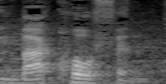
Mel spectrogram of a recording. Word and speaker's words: Backhofen: É, é Backhofen. – Backhofen. Backhofen. Peraí, como é que é a pronúncia é, correta? Mais ou menos assim, Backhofen.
